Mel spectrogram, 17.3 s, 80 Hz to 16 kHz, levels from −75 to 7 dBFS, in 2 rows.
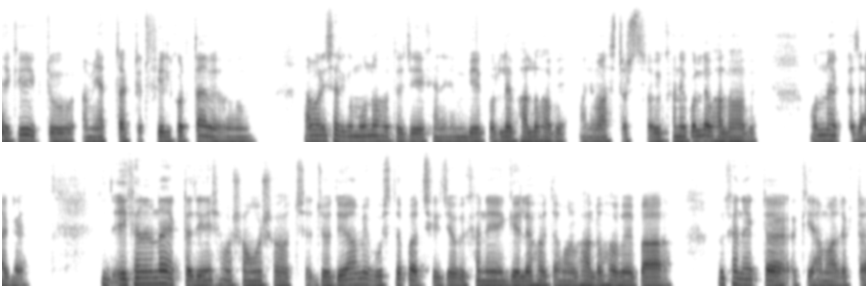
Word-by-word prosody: থেকে 120 +5 +1
একটু 115 -1 -4 0.3
আমি 110 +1 -2
attracted 115 +1 -4
feel 120 -1 +1
করতাম। 125 +1 +1
এবং 115 -1 -3 0.7
আমার 135 - +1
কাছে 140 - -1
আরকি 125 0 -1
মনে 130 +1 +2
হতো 120 -1 -3
যে - - +1
এখানে 110 0 -5 0.2
MBA 115 0 +1
করলে 115 +1 +1
ভালো 115 +1 +3
হবে। 110 0 -1 0.2
মানে 110 0 -7
মাস্টার্স 110 +1 -4 0.2
ওইখানে 115 +2 -1
করলে 130 +1 +4
ভালো 110 +1 +3
হবে, 110 0 -2 0.6
অন্য 140 - 0
একটা - - -9
জায়গায়। 110 +3 -1 0.7
কিন্তু 140 -2 -4
এখানে 155 +3 +4
না - - +8
একটা 125 - -3
জিনিস 120 +1 +3
আমার 120 -2 -2
সমস্যা 115 +1 0
হচ্ছে। 105 - -9 0.2
যদিও 115 +3 +3
আমি 145 +1 0
বুঝতে 120 +4 -1
পারছি 120 -2 +1
যে 110 - +2
ওইখানে 115 +1 0 0.2
গেলে 115 0 +5
হয়তো 120 -1 0
আমার 115 -1 0
ভালো 115 -1 +2
হবে 115 -2 +3
বা 110 0 +6 0.7
ওখানে 150 -1 0
একটা 125 -1 +3 0.2
আরকি 115 0 -8
আমার 110 0 +1
একটা 115 - -3
115 Hz, 180 wpm, -24 LUFS, 110-125 Hz, 0.7 s, না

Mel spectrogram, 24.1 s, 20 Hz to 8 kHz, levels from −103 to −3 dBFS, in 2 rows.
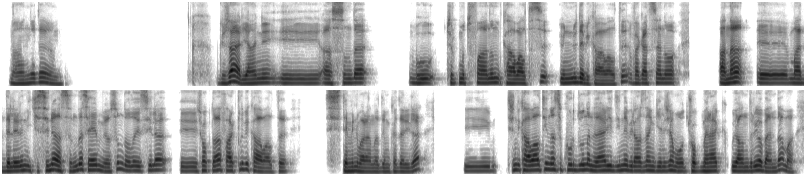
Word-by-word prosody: Anladım. 135 -1 -2 2.3
Güzel. 145 +4 +5
Yani, 145 +3 +1
iii, 145 -1 -3
aslında 145 +2 -1 0.6
bu, 145 -1 -1
Türk 145 0 -6
mutfağının 150 +1 +1
kahvaltısı 140 +7 0
ünlü 150 +2 +2
de 155 -3 +6
bir 125 - -5
kahvaltı 115 - -2
fakat 140 -1 0
sen 150 0 -1
o 145 -1 -1 0.6
ana, 155 +5 +5 0.2
eee, 145 -1 +3
maddelerin 145 +3 +2
ikisini 160 +3 +1
aslında 160 +2 +2
sevmiyorsun. 180 +1 0
Dolayısıyla, 165 +3 -1 0.2
ııı, 145 0 -4
çok 160 +2 -3
daha 170 +3 +3
farklı 165 +4 -1
bir 200 - -2
kahvaltı 135 -1 -2 0.5
sistemin 145 +1 0
var 130 -1 +2
anladığım 125 0 -4
kadarıyla. 130 - -2 0.6
İii, 150 +1 -5 0.2
şimdi 185 +1 -2
kahvaltıyı 180 +3 +4
nasıl 190 -2 -1
kurduğuna, 180 0 0
neler 160 0 +3
yediğine 165 +1 +1
birazdan 155 0 0
geleceğim. 150 +2 0
O, 145 0 0
çok 140 0 0
merak 145 +1 0
uyandırıyor 150 +2 +3
bende 135 +5 0
ama, 130 - -4
150 Hz, 120 wpm, -23 LUFS, 140-165 Hz, 2.3 s, de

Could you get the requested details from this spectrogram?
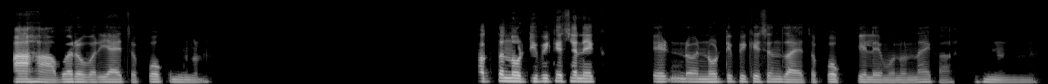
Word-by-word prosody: हा. 125 0 +10
हा. 120 -3 +2
बरोबर 120 -2 +1
यायचं 115 0 -1
पोक 120 -2 -1
म्हणून. 110 0 -6 2.7
फक्त 140 +1 0
नोटिफिकेशन, 140 +1 +4
एक 135 - -7 0.5
ते 130 -1 +1
नो 130 -1 -2
नोटिफिकेशन 125 0 -2
जायचं. 110 -2 -2
पोक 120 -3 0
केले 110 -3 -3
म्हणून 105 -1 -7
नाही 115 +2 -5
का. 100 0 -12 0.4
हं. 105 -2 -8
120 Hz, 110 wpm, -25 LUFS, 110-130 Hz, 2.7 s, हा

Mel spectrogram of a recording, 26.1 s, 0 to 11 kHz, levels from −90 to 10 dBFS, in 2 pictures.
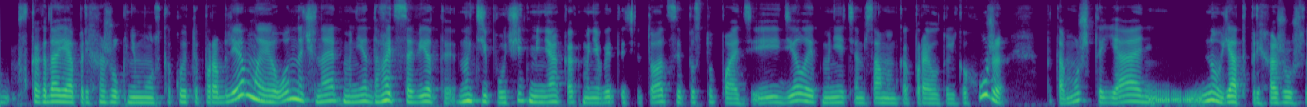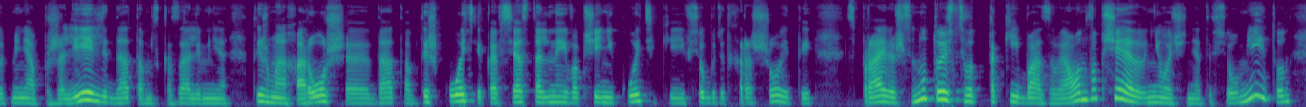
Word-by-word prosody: в - - -15
когда 180 0 +1
я 180 -2 +5
прихожу 170 0 -4
к 165 - -18
нему 160 -1 +1
с - - -12
какой-то 170 +1 -5
проблемой, 190 - +3
он 225 +12 +3
начинает 210 -3 0
мне 180 +3 -1
давать 200 +5 +2
советы, 180 -3 -2
ну, 200 +3 +5
типа, 185 -5 -4
учить 210 +7 -4
меня, 180 -1 0
как 165 -2 -7
мне 150 -1 -2
в 155 - -8
этой 165 -1 -4
ситуации 170 +3 -6
поступать, 155 -5 -8
и 160 +3 -2
делает 185 +2 0
мне 155 +1 -2
тем 150 -1 -6
самым, 150 -1 -4
как 140 - -11
правило, 140 -2 -4
только 135 +2 -9
хуже, 385 - +1 0.4
потому 150 +10 -4
что 220 -7 -6
я, 175 +6 0
н 230 +6 -4 0.2
ну, 225 -5 +1
я-то 175 +1 +2
прихожу, 150 +2 -2
чтоб 145 -2 -11
меня 150 -1 -2
пожалели, 140 - +5
да, 150 0 -4
там, 140 -2 -7
сказали 140 +1 -6
мне: 140 -2 -4 0.2
"Ты 195 - +4
ж 180 - +2
моя 150 -3 +2
хорошая". 145 0 +1
Да, 150 +3 -4
там: 140 -3 -12
"Ты 175 - +1
ж - - -6
котик, 200 -2 +4
а 150 - +2
все 150 +4 +1
остальные 170 -1 -1
вообще 155 +1 -2
не 155 -1 0
котики, 185 -1 -1
и 145 - -6
всё 155 +2 -4
будет 150 0 -10
хорошо, 150 +6 -4
и 165 - -1
ты 145 0 -9 0.3
справишься". 170 +1 +1
Ну, 265 +5 +9
то 270 -2 +6
есть 245 -3 +7
вот 185 0 -1
такие 175 0 -2
базовые. 140 -2 -2
А 150 - +1
он 230 +5 +6
вообще 275 - +4
не 160 +1 -1
очень 140 -1 -4
это 130 -1 -12
всё 135 +3 -6
умеет, 275 - +2
он, 185 +3 -1
165 Hz, 195 wpm, -23 LUFS, 150-185 Hz, 0.4 s, Ну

